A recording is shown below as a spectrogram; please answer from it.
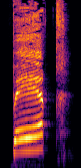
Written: peq

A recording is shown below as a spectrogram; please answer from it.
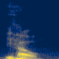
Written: hau

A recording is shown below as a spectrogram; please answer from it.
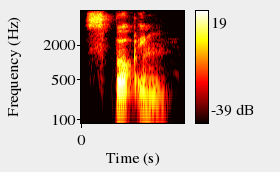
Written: spoqin

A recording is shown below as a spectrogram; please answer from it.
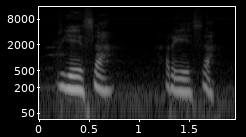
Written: resa

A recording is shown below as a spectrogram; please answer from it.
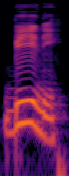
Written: bini

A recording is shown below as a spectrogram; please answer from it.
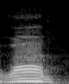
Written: gan

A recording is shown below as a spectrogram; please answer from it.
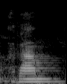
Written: rdam

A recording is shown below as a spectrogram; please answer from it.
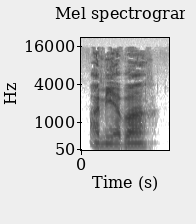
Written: amí-abañ

